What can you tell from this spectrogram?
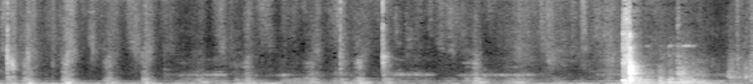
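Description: Tailstock die holder being turned by hand and backed off a freshly threaded tool-steel rod: faint metal rubbing and small clicks, then one sudden louder knock about six seconds in.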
